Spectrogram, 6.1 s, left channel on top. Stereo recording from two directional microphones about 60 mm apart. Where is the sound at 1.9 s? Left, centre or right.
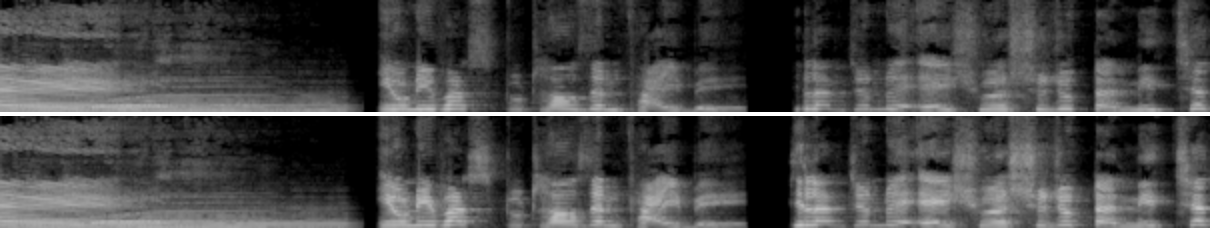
Left.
